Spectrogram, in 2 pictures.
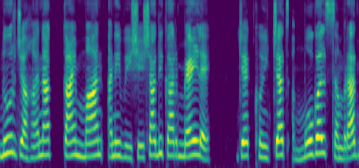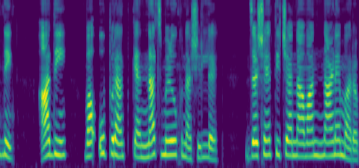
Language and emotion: Goan Konkani, neutral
